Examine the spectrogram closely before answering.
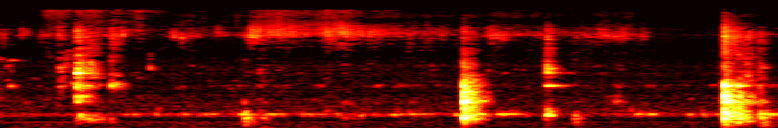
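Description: Food sizzles softly in a pan.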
